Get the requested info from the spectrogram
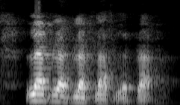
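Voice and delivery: very fast, tumbling rapid-fire repetition. Saying a favorite word over and over as a demonstration, very fast. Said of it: "Say it real fast three times".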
